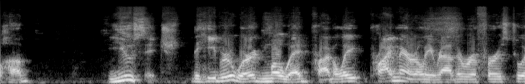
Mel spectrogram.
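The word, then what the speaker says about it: מוֹעֵד: Pronounced, if I got this right, Moed. The stress is on the ed.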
